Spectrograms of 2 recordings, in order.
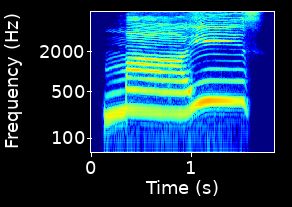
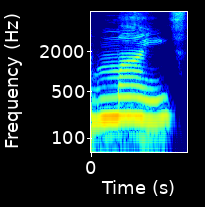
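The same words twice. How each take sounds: First: Maíz en dos sílabas, ma-ÍZ, con la í alargada; hiato marcado. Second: Maíz en una sola sílaba, «MAIS»; diptongo incorrecto. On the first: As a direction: separa la a y carga la í de maíz. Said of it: "se las pronuncia". (maíz estirado, con la í tónica) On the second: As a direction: carga la a de maíz y deja la i débil. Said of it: "no digo maíz". (maíz mal dicho, sin acento en la í) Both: Shown as a demonstration.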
